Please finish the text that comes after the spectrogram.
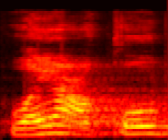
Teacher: قوف یہ حروف مستعلیہ میں سے، اسے پر پڑھیں گے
